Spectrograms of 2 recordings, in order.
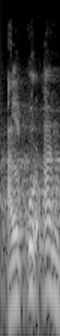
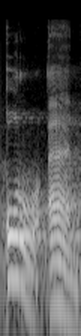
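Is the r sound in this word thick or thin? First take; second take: thin; thick. First: The r sound is light and thin. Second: The r sound is heavy and thick. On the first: It is said as an everyday local word. "ra-nya itu tipis" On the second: It is recited as Quranic text. "ra-nya harus tebal"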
